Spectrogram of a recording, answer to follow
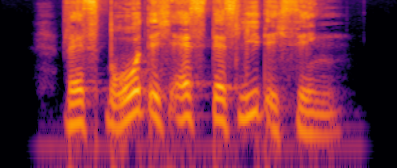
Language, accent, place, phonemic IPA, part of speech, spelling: German, Germany, Berlin, /vɛs ˈbʁoːt ɪç ˈɛs dɛs ˈliːt ɪç ˈzɪŋ/, proverb, wes Brot ich ess, des Lied ich sing
- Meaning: people tend to side with whoever pays them; people put personal needs or advantages above convictions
